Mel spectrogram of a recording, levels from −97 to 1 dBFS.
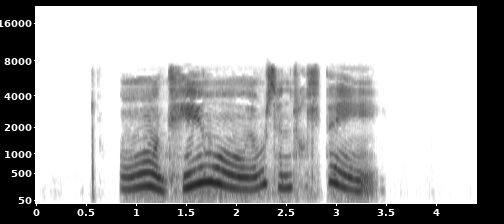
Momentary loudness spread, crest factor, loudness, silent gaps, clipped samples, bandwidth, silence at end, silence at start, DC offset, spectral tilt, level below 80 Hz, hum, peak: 12 LU; 18 dB; -24 LUFS; none; under 0.1%; 7.6 kHz; 1.05 s; 0.85 s; under 0.1%; -4 dB/octave; -66 dBFS; none; -8 dBFS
